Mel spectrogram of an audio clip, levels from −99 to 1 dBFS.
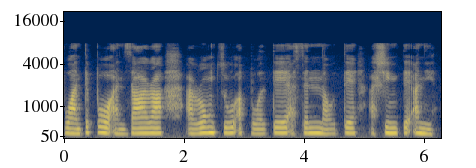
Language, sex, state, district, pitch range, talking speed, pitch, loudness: Mizo, female, Mizoram, Aizawl, 155-170 Hz, 180 wpm, 165 Hz, -18 LUFS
